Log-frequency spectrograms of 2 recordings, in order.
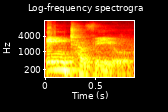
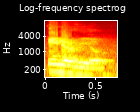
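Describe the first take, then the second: First: It is said in a British accent. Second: It is said in an American accent. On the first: "British অ্যাকসেন্টে কিন্তু টি এর উচ্চারণটা হচ্ছে।" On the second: "এখন আমেরিকানে কিভাবে উচ্চারণটা দেখেন"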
